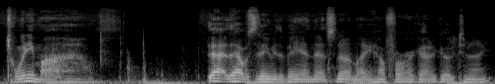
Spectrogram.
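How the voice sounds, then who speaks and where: A man's voice: mid-range voice, steady tone, fairly quick, a little hiss or hum, close to an everyday voice. A man playing an eager, stubborn doomsday survivor and radio host in a casual comedy show, rambling and repeating himself.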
